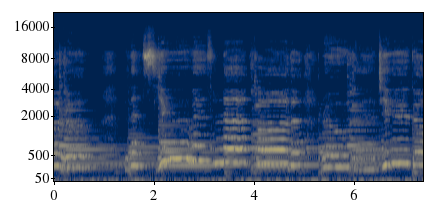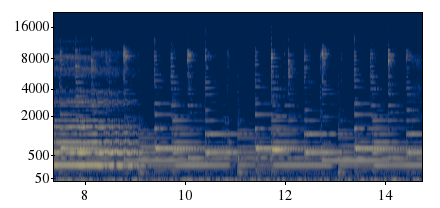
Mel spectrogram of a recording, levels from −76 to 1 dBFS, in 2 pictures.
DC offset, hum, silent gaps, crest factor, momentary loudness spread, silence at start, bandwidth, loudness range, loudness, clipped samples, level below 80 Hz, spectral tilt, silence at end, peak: under 0.1%; none; none; 18 dB; 12 LU; 0 s; 17 kHz; 7 LU; -32 LUFS; under 0.1%; -64 dBFS; -2.5 dB/octave; 0 s; -14 dBFS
